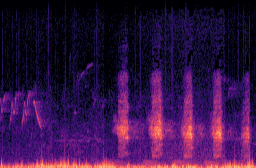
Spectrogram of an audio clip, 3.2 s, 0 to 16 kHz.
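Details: Virginia rail recorded in May 2018 at QNWR: after about a second and a half, a run of five short, harsh, mid-high notes repeated roughly every 0.4 seconds, over steady low rumbling and clattering noise, with faint high bird twitters early on.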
